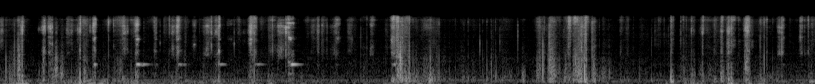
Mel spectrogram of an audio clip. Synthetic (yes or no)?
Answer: yes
